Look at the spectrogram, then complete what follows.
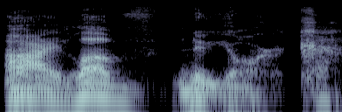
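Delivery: very low, slow, gravelly voice, dragged out. Imitating Eric Adams trying a new voice: Eric Adams doing a gravelly voice. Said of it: "talk with a little bit more of a gravelly voice and, and with awkward pauses".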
